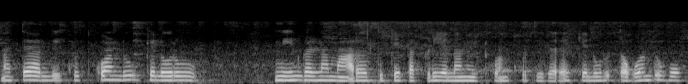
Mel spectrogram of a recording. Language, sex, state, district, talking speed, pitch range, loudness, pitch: Kannada, female, Karnataka, Bangalore, 105 wpm, 175-195 Hz, -19 LUFS, 185 Hz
